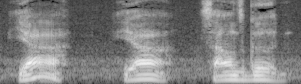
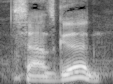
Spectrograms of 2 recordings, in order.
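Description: First: Put-on a light Russian accent on sounds good; lightly voiced Russian accent, relieved. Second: Said in the usual way. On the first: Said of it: "The accent felt like razor blades". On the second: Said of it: "Got it worked into the, uh, Mimiverse".

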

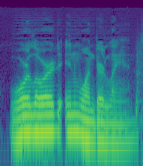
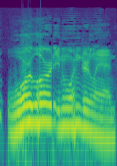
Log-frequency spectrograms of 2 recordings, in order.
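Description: First: Announcer voice. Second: Slow, loud echo of the title; announcer voice. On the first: Announcing the game title. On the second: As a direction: boom the title like a trailer. Host echoes title grandly. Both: Acted.

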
